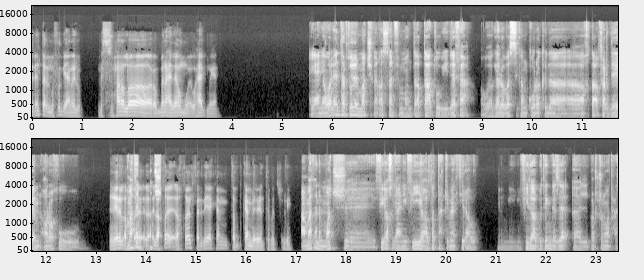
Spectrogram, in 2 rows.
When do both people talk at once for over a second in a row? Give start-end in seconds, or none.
none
